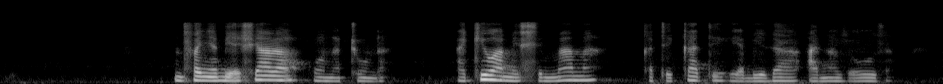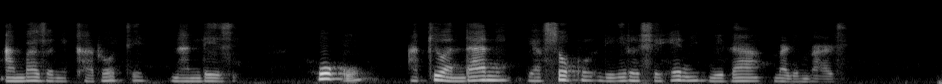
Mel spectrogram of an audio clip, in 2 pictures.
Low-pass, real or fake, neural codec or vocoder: 7.2 kHz; fake; codec, 24 kHz, 1.2 kbps, DualCodec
